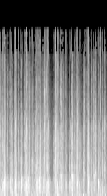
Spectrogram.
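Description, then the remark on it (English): A golf clap sound effect: a steady patter of polite applause from a small group, many overlapping claps of even loudness for about two seconds, with no voices. “Jumped right in on the golf clap.”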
